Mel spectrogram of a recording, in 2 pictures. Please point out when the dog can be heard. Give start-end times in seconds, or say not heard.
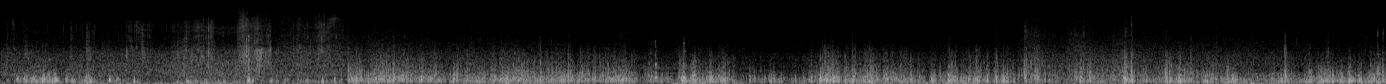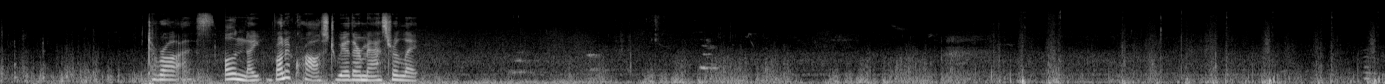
18.8-21.1.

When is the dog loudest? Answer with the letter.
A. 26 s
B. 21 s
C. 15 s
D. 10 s
B.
